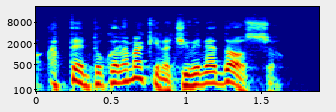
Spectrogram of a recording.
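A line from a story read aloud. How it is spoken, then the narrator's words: Feigned frightened exclamation. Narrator (Italian): Marcello finse di spaventarsi e esclamò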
